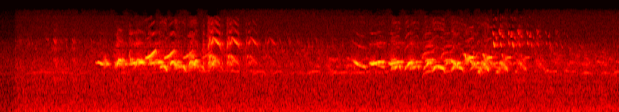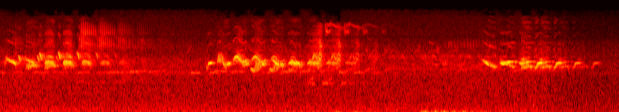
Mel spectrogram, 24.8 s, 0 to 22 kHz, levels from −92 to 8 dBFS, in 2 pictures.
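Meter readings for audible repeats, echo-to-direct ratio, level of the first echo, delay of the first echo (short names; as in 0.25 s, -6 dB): 3, -3.5 dB, -4.0 dB, 0.374 s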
